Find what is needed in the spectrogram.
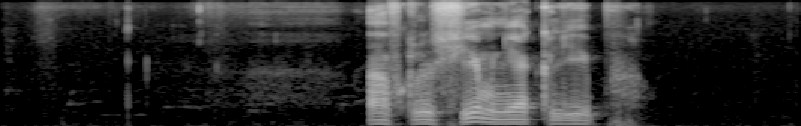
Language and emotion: Russian, neutral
